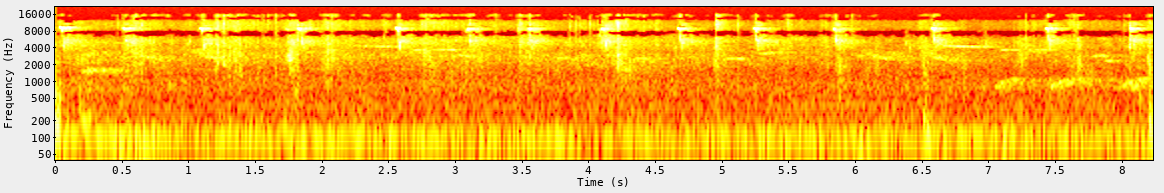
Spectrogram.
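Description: Footsteps crunching through dry fallen leaves at a walking pace, with faint bird chirps. Near the end a distant siren starts, rising in pitch.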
